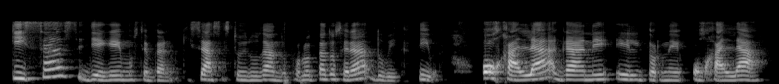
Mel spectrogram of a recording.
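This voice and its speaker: Woman teacher, from Peru, fairly high voice, step-by-step explanations, slightly dull lo-fi audio. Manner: explains step by step, addresses pupils as chicos. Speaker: primary school teacher. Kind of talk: online review lesson.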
